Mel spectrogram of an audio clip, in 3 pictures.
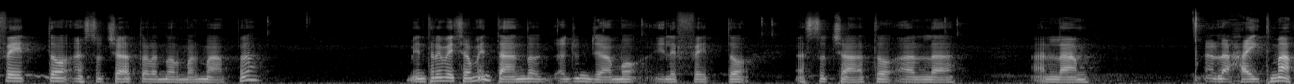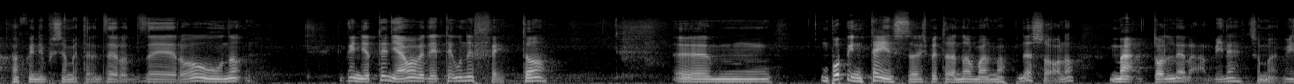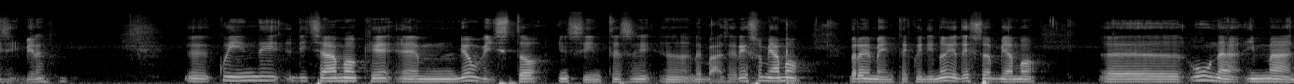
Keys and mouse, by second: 2.8 middle click, 3.5 middle click, 7.8 click, 38.2 click.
